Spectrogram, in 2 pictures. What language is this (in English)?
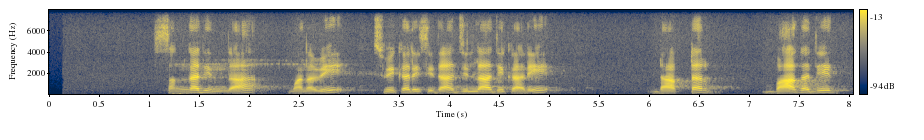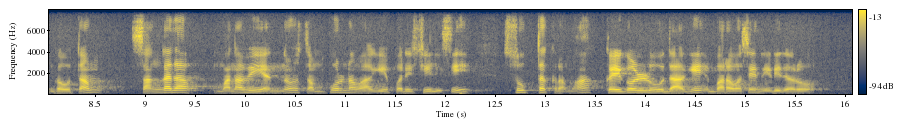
Kannada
